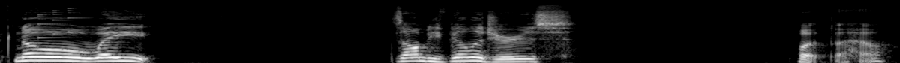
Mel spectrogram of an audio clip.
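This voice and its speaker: A high-pitched man with a clean, darkish tone drags out his words while livestreaming a game. His commentary is casual and informal, half muttered to himself and half to his chat.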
